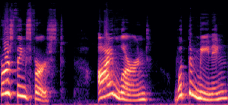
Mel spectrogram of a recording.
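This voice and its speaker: A woman speaks loudly at a moderate pace, her tone animated and her pitch swinging very widely. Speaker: sports comedy show host. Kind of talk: scripted comedic sports commentary.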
